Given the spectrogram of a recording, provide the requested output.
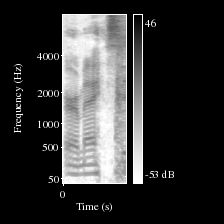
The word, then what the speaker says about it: Hermes: It's pronounced Hermes. – Yeah. It's Hermes.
